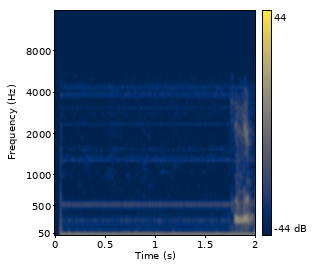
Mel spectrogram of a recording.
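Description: Steady hum on an old film soundtrack: one constant pitch with an overtone above it, running without change. A voice starts speaking right at the end.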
